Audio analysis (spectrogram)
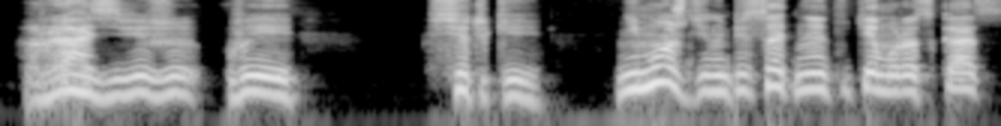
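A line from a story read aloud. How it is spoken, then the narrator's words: Hoarse question. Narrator (Russian): хрипло спросил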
